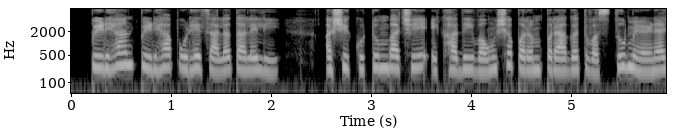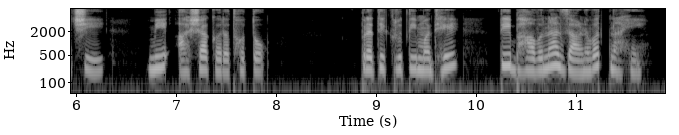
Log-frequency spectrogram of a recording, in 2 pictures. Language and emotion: Marathi, sad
